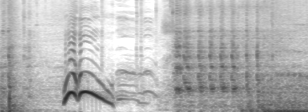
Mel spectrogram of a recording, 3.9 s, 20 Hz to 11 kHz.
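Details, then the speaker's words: Mazda MX-5 NB MK2 turbo engine build, first start after fitting turbo with scavenge oil pump: brief starter whir, catches within seconds and settles to an even idle with slight turbo whistle, no knocks or misfires. "There you go. She's running. So that's a good start."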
